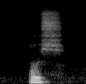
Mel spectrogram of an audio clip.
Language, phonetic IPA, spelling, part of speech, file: Polish, [uɕ], -uś, suffix, LL-Q809 (pol)--uś.wav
